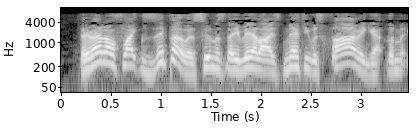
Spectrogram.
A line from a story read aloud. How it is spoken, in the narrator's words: exclaimed Inchby Wiglet enthusiastically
